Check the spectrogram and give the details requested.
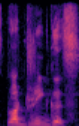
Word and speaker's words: Rodriguez: इसका प्रोनाउंसिएशन है नार्सिसो, नार्सिसो रोड्रिगेज, रोड्रिगेज।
